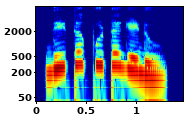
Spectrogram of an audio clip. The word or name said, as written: ದಿಟಪುಟಗೆಡು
